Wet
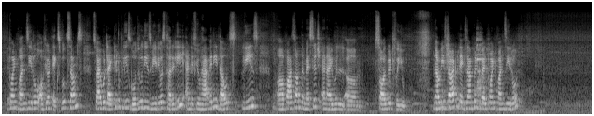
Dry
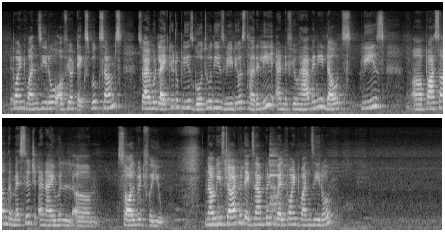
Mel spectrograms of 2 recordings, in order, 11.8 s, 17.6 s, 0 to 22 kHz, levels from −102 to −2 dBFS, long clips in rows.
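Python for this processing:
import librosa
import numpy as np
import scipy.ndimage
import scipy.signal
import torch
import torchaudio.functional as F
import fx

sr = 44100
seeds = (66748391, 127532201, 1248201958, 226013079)

y = fx.env_lowpass_down(x, sr, base_hz=1900.0, full_db=-17.5)
y = fx.stretch_grains(y, sr, factor=0.67, grain_ms=110.0)
y = y * librosa.db_to_amplitude(-1.5)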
